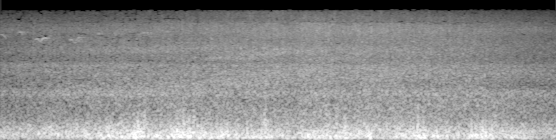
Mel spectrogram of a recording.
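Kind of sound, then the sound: nature, ocean waves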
